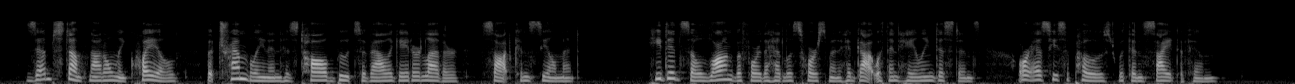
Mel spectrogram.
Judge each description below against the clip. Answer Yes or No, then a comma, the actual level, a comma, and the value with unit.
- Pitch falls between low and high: Yes, medium, 175 Hz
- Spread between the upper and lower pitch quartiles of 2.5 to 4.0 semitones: Yes, average, 2.9 semitones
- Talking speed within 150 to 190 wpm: Yes, average, 170 wpm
